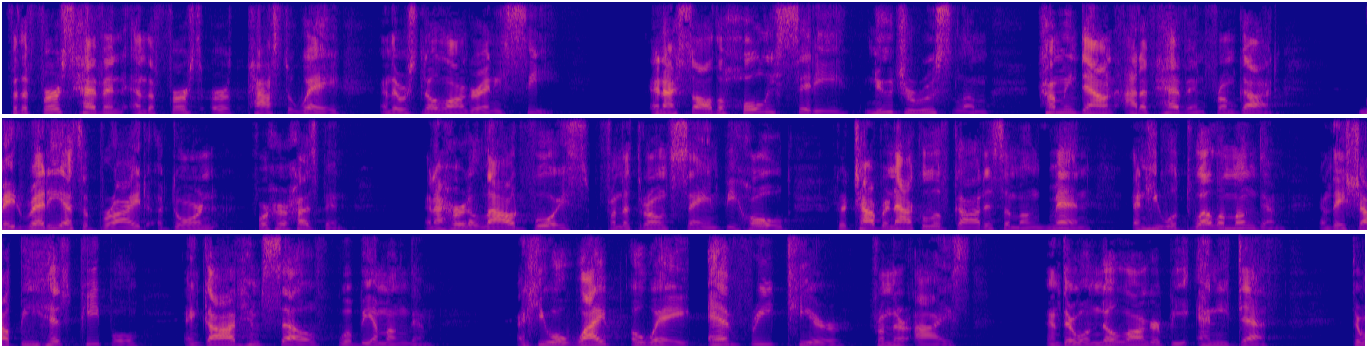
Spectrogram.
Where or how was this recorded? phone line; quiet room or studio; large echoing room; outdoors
large echoing room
